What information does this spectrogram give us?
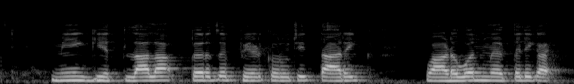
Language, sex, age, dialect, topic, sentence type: Marathi, male, 25-30, Southern Konkan, banking, question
